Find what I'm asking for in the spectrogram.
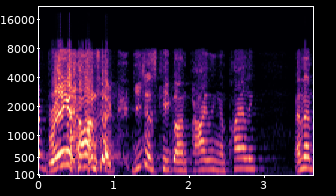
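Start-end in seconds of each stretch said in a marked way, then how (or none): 0.0-0.8 high, loud and game for more; eager diner. Acted. Diner answering waiter's offer of more chips, eager. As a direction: welcome the refill with gusto.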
